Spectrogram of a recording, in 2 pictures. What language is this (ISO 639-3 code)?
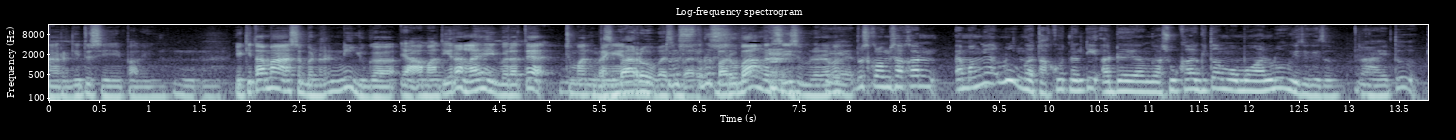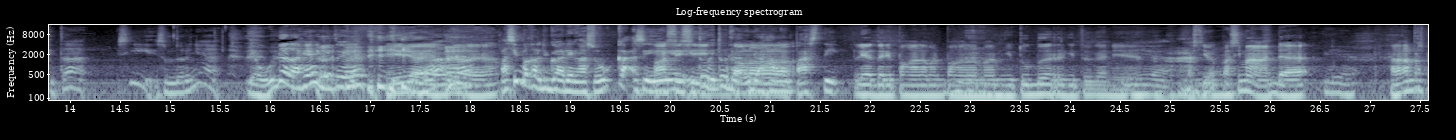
ind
